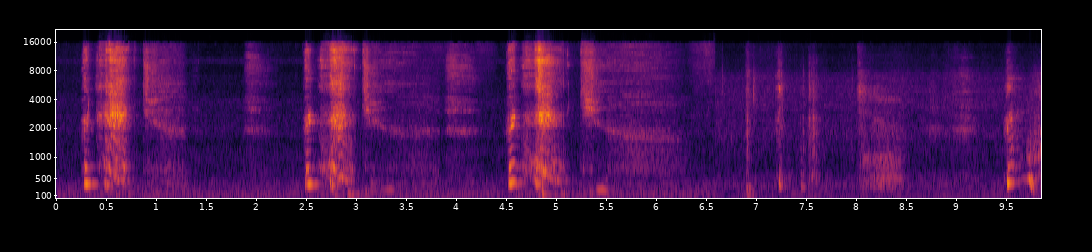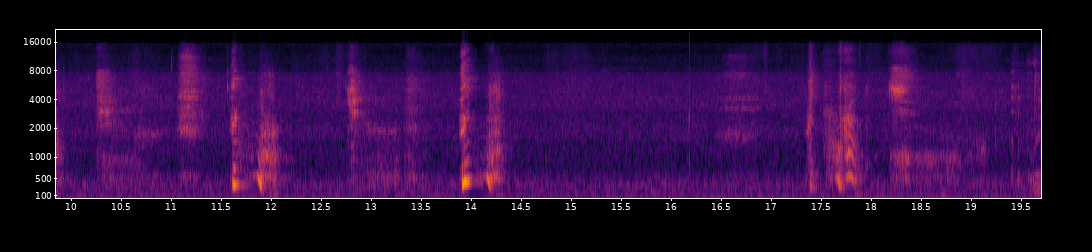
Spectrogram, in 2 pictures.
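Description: A run of repeated sharp sneezes, several in quick succession with quieter breaths and vocal sounds between, in a small room.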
